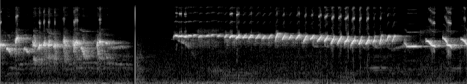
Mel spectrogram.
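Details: Agitated white-rumped shama provoked into singing its mimicked material: a chattering warble, a brief silence, then a long, high, fast rattling trill lasting over two seconds, closing with lower notes.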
